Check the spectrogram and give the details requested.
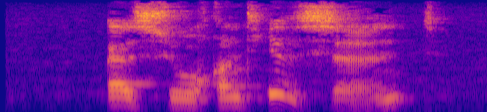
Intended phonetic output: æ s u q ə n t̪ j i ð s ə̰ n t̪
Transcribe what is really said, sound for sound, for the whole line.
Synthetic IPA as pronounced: æ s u q ə n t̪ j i ð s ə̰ n t̪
